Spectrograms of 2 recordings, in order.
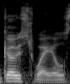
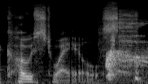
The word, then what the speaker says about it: Coast whales: the very first session they're not ghost whales they're Coast whales Oh e o a s uh that makes sense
